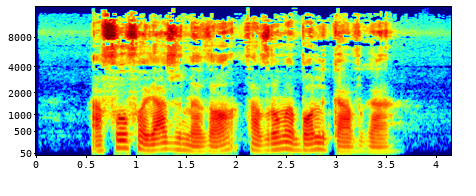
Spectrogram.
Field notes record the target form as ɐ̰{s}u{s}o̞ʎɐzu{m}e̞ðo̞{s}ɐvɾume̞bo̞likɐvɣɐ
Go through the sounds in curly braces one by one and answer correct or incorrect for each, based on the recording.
incorrect, incorrect, incorrect, incorrect

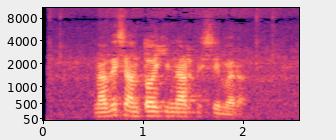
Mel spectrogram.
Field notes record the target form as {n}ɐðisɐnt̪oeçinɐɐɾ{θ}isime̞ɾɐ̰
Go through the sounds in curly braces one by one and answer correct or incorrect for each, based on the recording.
correct, correct

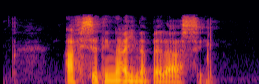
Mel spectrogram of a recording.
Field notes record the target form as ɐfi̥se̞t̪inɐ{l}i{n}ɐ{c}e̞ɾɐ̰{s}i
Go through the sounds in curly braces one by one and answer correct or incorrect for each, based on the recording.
incorrect, correct, incorrect, correct

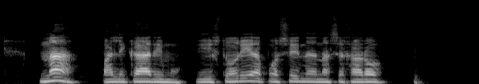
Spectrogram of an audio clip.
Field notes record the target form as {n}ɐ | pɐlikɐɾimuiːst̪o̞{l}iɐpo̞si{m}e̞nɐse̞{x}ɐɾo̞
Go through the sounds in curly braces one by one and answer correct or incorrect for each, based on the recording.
correct, incorrect, incorrect, correct

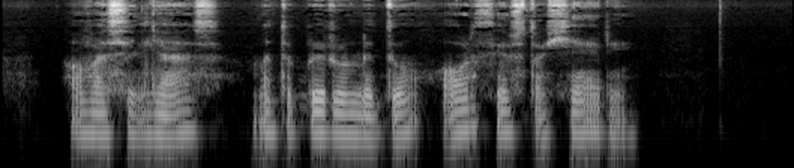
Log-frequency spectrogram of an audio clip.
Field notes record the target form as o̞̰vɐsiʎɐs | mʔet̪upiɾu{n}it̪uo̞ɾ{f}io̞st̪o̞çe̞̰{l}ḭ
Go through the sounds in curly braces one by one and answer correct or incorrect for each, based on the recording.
correct, incorrect, incorrect

